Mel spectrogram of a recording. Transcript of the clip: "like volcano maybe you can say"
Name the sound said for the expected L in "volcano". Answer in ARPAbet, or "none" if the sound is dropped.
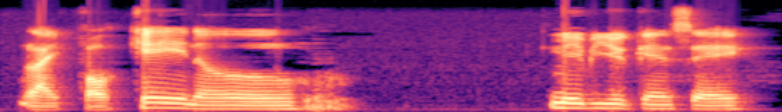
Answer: none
